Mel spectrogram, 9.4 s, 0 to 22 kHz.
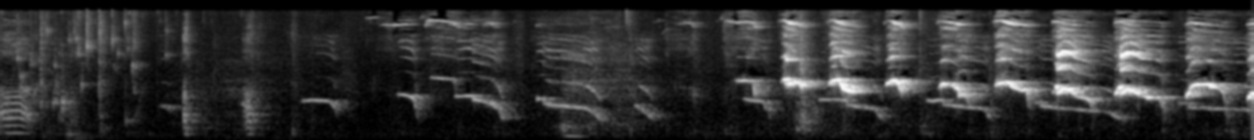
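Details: Siberian Husky puppy, five weeks old, at its first bath in 2017. A few scattered, quiet whines come first, then a loud run of rising-and-falling yelping whimpers repeats about twice a second in the second half.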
